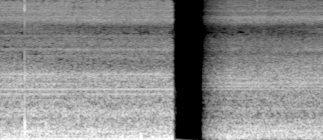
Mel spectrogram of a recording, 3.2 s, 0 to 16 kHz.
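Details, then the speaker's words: Old York condensing unit, probably about 2001 and roughly 16 years old, with original fan motor, compressor and capacitor and a replaced contactor: low, steady hum and soft, even fan whoosh with no rattles or squeals; runs very quietly and normally. "as far as the condensing unit we look good this old York is uh damn good shape and it runs really really quiet"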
